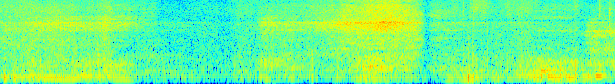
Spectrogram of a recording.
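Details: Person snoring: quiet, airy, raspy snoring breaths in repeated cycles, with faint room noise.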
